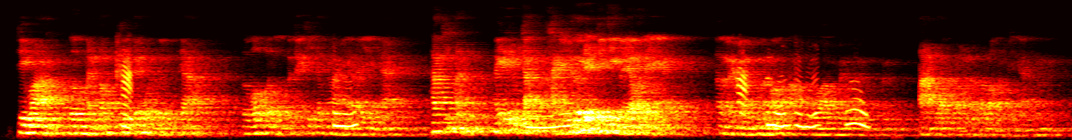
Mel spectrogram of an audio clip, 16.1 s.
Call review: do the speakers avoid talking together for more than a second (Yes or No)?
No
